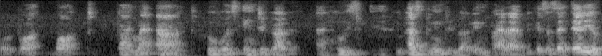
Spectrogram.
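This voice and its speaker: Big swings in loudness mark this man's speech in a Jamaican accent. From Jamaica, Westmoreland. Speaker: executive chef. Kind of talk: interview. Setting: studio. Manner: fast; halting, repeats words.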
